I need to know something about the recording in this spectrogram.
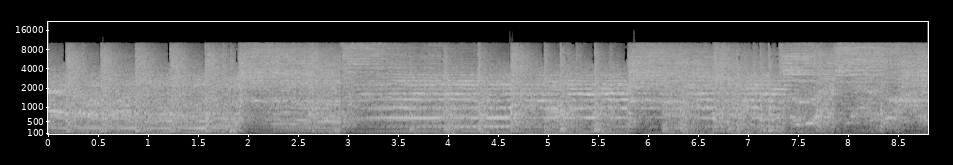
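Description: Rock band playing loud live, heard from just behind the drum kit so the drums and cymbals stand out over the electric guitars. The drumming changes pattern a few times, about two and three seconds in and again near six seconds.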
